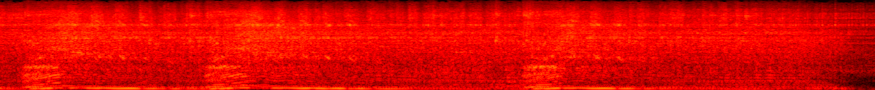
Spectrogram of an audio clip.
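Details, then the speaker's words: Stihl two-stroke brush cutter running after fixing heavy vibration at the cutting head; revs rise and settle evenly, smooth with no rattle or shake, machine runs softer and blade runs true. "Você percebe aqui, galera, que até a máquina trabalha mais macia, porque ela não tá forçando."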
